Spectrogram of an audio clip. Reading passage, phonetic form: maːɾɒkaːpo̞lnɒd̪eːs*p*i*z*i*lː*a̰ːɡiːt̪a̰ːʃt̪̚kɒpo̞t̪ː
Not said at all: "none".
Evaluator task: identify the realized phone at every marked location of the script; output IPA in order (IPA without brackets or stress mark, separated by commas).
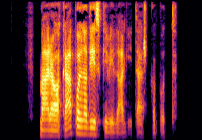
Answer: k, v, l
